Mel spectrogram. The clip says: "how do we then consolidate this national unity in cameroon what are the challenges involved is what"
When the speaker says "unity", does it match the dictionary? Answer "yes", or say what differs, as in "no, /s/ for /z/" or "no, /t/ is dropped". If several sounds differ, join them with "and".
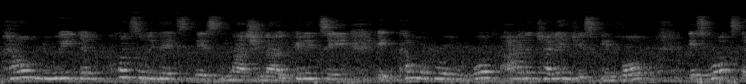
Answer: no, /l/ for /n/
